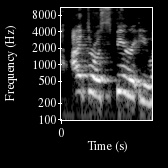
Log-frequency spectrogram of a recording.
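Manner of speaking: mock challenge from a gleeful kid; imitating excited student. Students acted playing their spear card.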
